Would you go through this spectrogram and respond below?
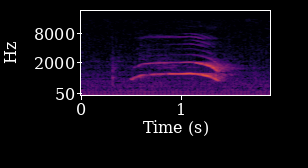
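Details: Kinkajou at San Isidro, Ecuador: a single drawn-out tonal call of about a second that slides up, holds steady, then drops away at the end, clear and harmonic-rich against a quiet background.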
